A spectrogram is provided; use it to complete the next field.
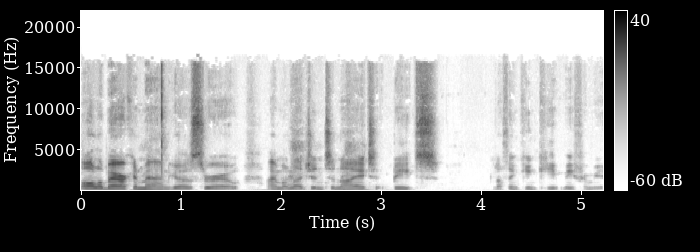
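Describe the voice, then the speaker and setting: Fairly low in pitch, this man talks in a normal speaking voice at a moderate pace with lively intonation, recorded with a dry, close sound and no echo. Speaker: podcast host. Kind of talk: casual chat. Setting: studio.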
